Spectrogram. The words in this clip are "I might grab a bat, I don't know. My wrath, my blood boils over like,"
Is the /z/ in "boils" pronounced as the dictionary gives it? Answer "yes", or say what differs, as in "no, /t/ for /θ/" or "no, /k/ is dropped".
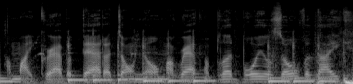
yes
